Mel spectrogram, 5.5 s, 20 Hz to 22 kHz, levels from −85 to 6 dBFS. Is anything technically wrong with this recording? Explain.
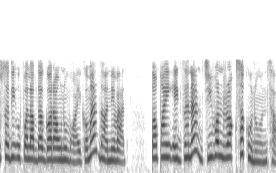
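Yes. Throughout the speech there is heavy MP2 compression damage, with nothing above about 6.1 kHz. It is likely from a low bitrate that forced Layer II to drop its upper sub-bands and coarsely quantise the rest. The result is dull, gurgling and granular. A spectrogram shows a hard ceiling near 6.1 kHz with flickering, blocky bands beneath.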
